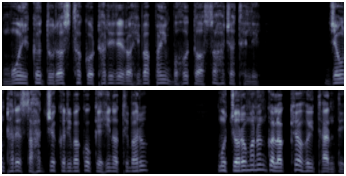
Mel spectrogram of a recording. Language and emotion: Odia, fearful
